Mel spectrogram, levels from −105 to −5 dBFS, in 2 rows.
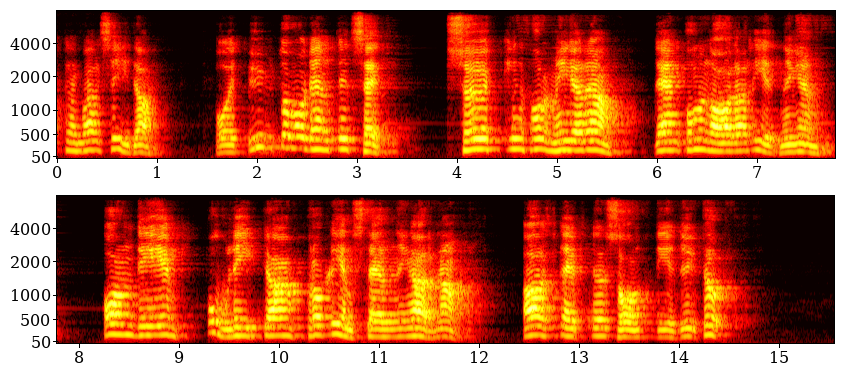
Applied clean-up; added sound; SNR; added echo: neural mask model DeepFilterNet 3.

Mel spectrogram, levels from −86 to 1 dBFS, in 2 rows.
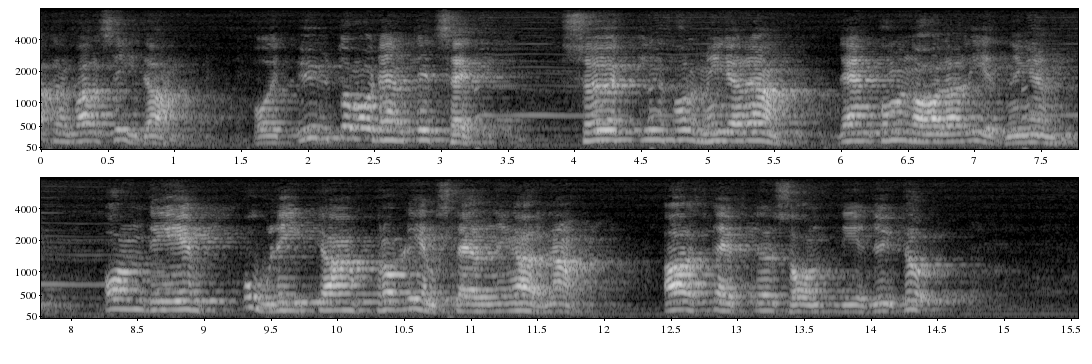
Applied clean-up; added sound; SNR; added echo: none; Wind instrument, woodwind instrument; 20 dB; reverberation time 1.1 s.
